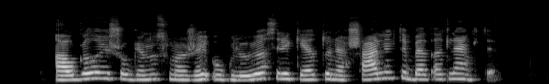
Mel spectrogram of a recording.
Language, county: Lithuanian, Vilnius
